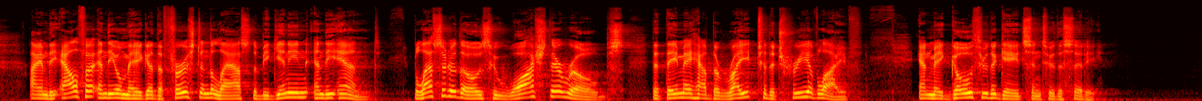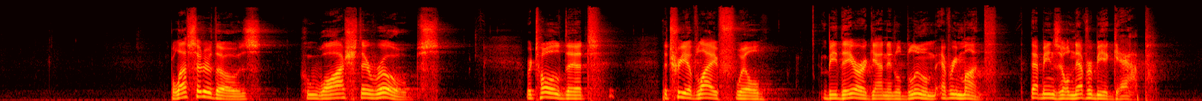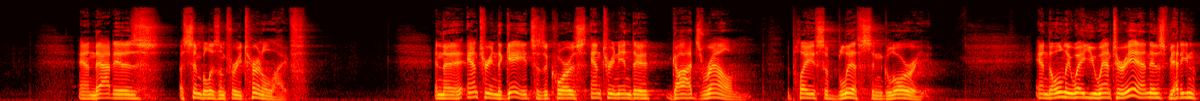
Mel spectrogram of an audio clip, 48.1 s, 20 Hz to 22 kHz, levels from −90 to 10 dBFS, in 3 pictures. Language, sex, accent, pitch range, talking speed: English, male, American, 105-160 Hz, 135 wpm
